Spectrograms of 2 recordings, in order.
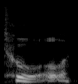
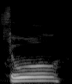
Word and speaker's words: Thule: near a mysterious land he called Thule, or maybe pronounced Thule, or Thule, or Tile. There are many possible pronunciations. We can't even pronounce it.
